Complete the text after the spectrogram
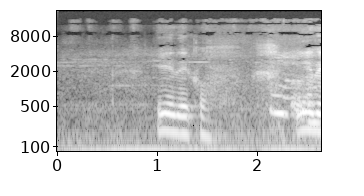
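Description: A woman yawns loudly.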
